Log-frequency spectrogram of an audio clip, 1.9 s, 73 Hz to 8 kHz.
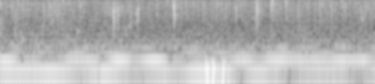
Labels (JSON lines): {"label": "biophony, midshipman", "recorder": "SoundTrap 500"}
